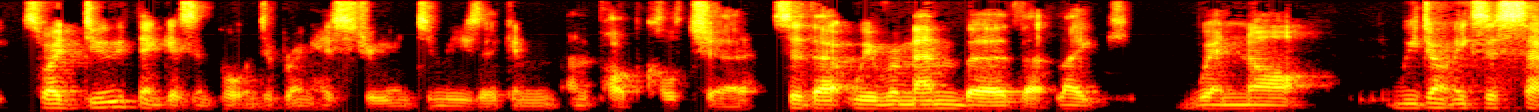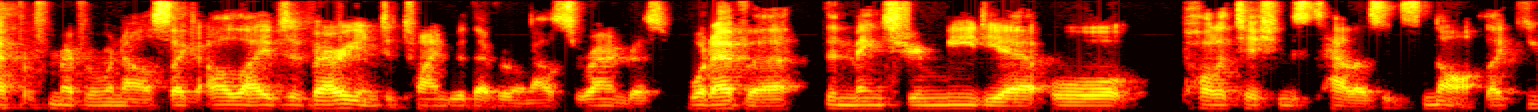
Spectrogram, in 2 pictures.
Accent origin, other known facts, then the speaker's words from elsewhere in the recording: Wales, United Kingdom; growing up in South Wales, there was no queer history around me.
